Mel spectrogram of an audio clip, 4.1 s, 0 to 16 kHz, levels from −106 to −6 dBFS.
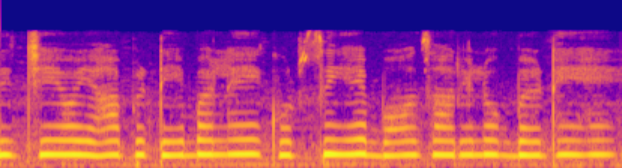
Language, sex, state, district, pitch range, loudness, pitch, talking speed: Hindi, female, Himachal Pradesh, Shimla, 295-310 Hz, -15 LUFS, 300 Hz, 190 wpm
